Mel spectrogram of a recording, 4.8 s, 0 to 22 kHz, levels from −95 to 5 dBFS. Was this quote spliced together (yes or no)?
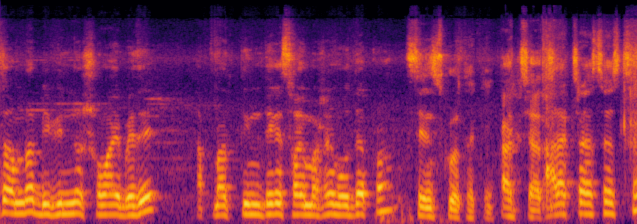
no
